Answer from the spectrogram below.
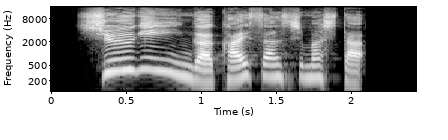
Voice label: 衆議院が解散しました, ナレーション

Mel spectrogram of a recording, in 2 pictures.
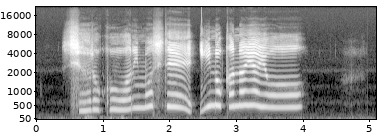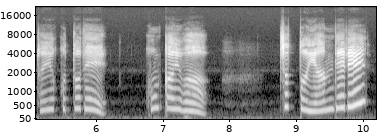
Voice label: フリートーク

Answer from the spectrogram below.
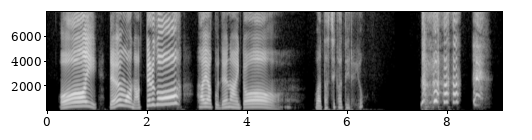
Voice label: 元気JK 電話だよ

